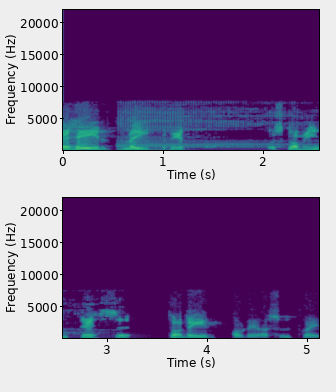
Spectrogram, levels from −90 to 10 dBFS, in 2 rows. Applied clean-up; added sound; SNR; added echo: classical method spectral subtraction.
